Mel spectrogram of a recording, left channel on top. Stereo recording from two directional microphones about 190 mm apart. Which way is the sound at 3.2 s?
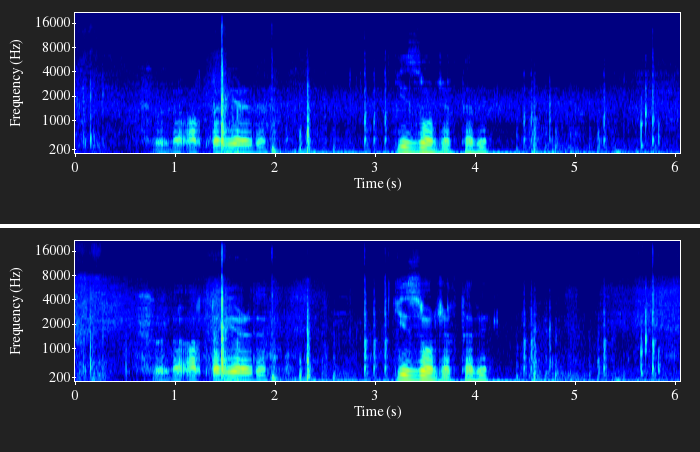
20° right (ahead or behind).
